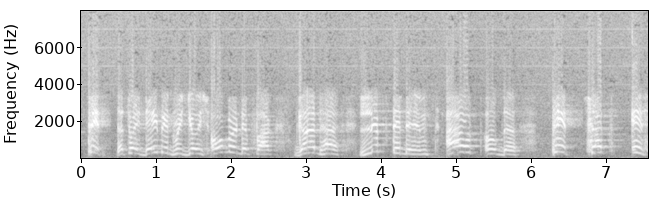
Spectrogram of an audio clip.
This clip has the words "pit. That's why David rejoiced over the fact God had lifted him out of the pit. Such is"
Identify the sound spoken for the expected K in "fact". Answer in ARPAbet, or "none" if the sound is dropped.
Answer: K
